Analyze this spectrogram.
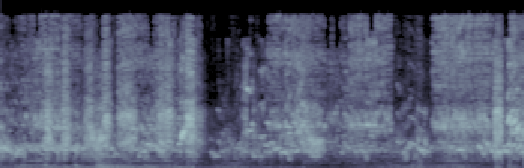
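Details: Budgies warble in a dense, high, scratchy chatter with brief pauses and no background hum.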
